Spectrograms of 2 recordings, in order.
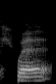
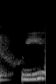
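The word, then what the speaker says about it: Huế: Is it Huy or Hue, James? It's Hue. You said it right the first time.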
